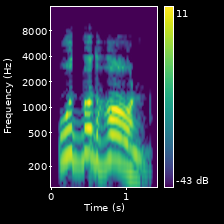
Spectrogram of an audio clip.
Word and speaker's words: উদ্বোধন: উদ্বোধন, উদ্বোধন, সহজে যেন মনে থাকে। অর্থাৎ এই শব্দগুলো আপনি সবসময় এইভাবে উচ্চারণ করেন।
